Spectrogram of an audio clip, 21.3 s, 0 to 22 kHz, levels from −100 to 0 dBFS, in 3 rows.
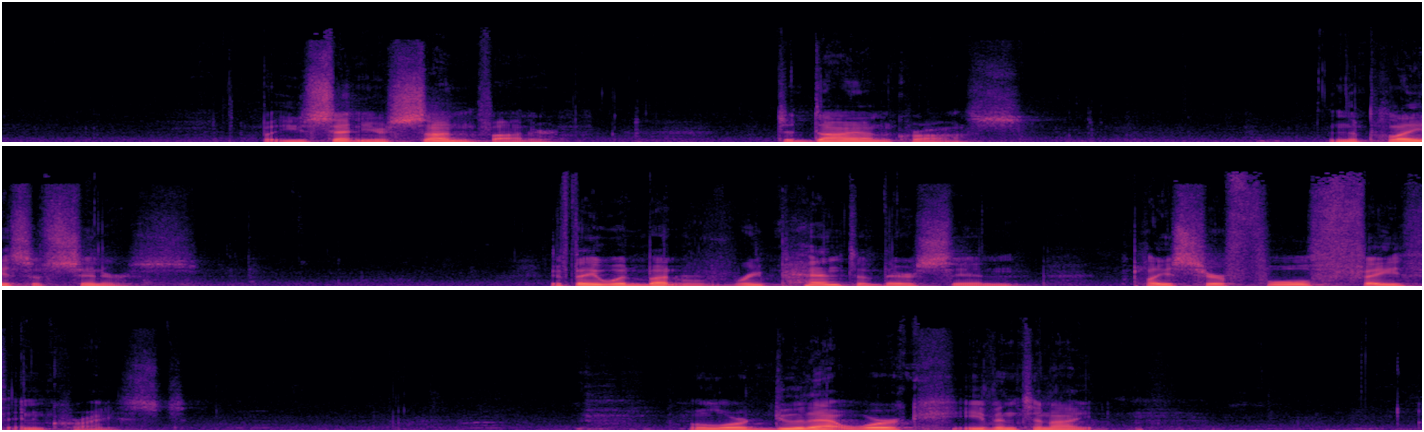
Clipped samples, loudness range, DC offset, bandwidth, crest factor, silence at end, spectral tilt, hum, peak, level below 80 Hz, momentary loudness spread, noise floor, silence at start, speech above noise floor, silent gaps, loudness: under 0.1%; 6 LU; under 0.1%; 17.5 kHz; 22 dB; 1.4 s; -6 dB/octave; none; -18 dBFS; -80 dBFS; 17 LU; -74 dBFS; 1.3 s; 36 dB; none; -38 LUFS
